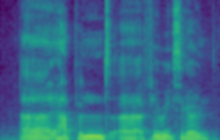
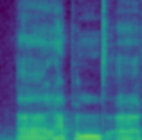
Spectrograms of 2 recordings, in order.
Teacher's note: The interjection is called a hesitation marker, and the vowel lengthening delays it even further.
